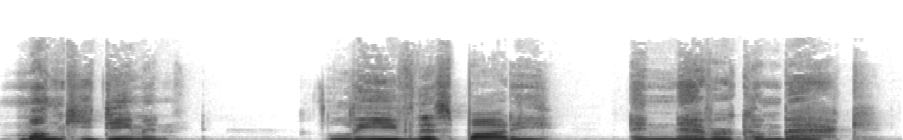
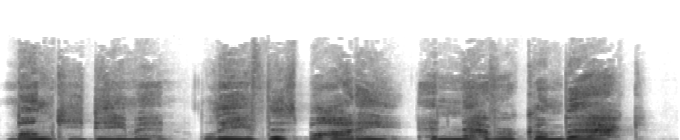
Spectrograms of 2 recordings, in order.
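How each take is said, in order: First: Said in the usual way. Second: Much higher, building mock scream; rising mock scream. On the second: Pastors banishing the monkey demon, higher and building. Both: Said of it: "They scream louder and louder".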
